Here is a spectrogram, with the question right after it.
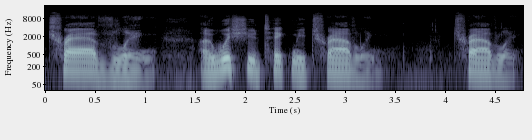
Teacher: in the three-syllable word traveling. It's almost as though you're omitting the second syllable and saying traveling.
